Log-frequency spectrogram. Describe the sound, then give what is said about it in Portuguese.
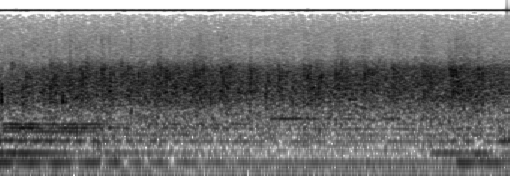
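An audience at a church service applauds in a dense, steady wash of clapping, loud and continuous from start to finish with no voices standing out. “Pode aplaudir para valer.”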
